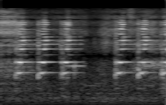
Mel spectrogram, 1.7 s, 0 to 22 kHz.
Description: This started off as a mystery, but was quickly identified as an alarm coming from the Mini-0806 dash camera.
